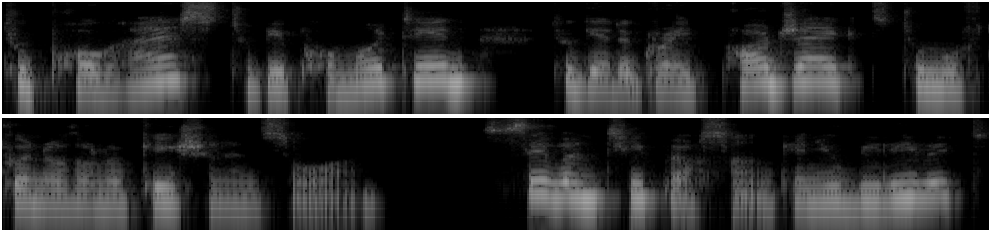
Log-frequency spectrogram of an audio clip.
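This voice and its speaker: A woman speaks with a dark, mellow tone and ordinary pitch variation. The sound is dry and close, with no echo. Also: medium pitch for a woman. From France. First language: French. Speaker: coach. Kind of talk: online presentation. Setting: video call. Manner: halting, many fillers.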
